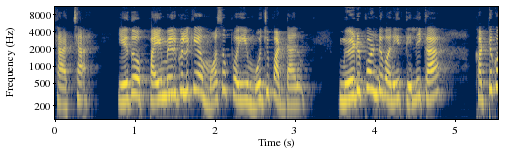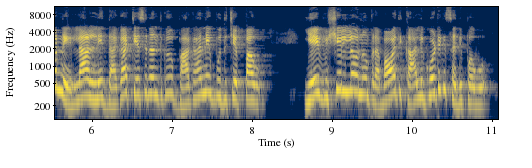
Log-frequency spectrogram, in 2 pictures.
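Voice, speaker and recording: A woman's voice: sits high, animated, normal speed. A woman voicing a remorseful middle-aged husband who complains in an aggrieved, self-pitying tone. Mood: bitter.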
